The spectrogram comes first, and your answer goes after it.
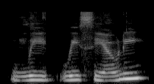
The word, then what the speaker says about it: Lencioni: I always pronounce his name wrong. Lencioni.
